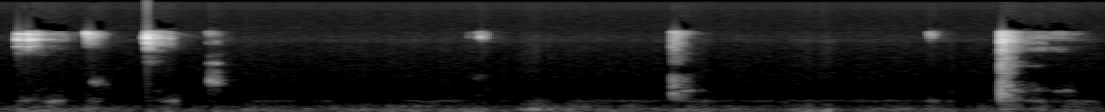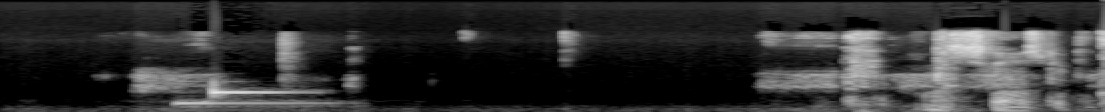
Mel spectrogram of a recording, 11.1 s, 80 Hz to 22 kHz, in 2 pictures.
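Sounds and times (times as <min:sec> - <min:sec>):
steady pitched tone: 0:06.4 - 0:07.3.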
